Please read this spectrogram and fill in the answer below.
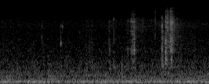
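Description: Faint small handling sounds: a few light clicks and a short rustle near the end, over a low steady hum.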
